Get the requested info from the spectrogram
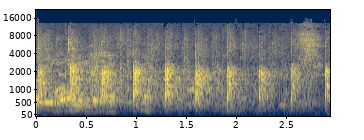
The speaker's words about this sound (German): Gibt es irgendeine Person, die noch weiß, was sie am 9. Februar 2011 äh, gemacht hat? Ah, ein Applaus hier!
